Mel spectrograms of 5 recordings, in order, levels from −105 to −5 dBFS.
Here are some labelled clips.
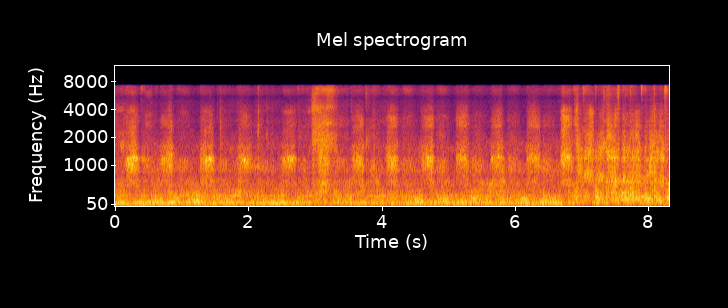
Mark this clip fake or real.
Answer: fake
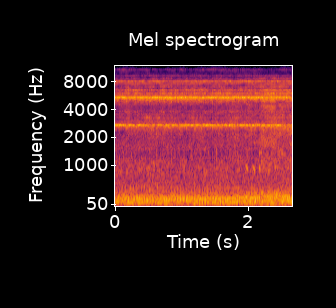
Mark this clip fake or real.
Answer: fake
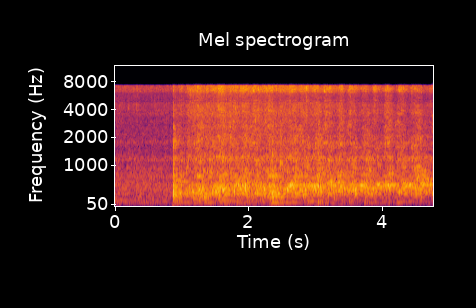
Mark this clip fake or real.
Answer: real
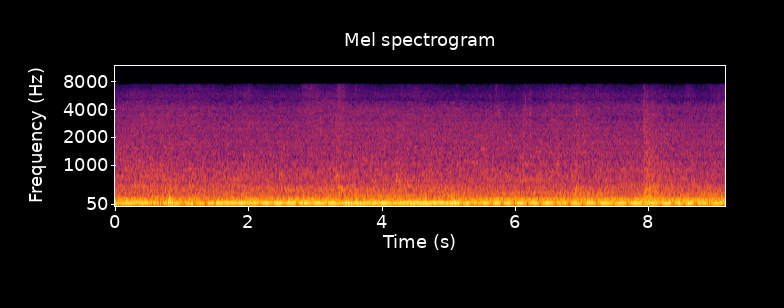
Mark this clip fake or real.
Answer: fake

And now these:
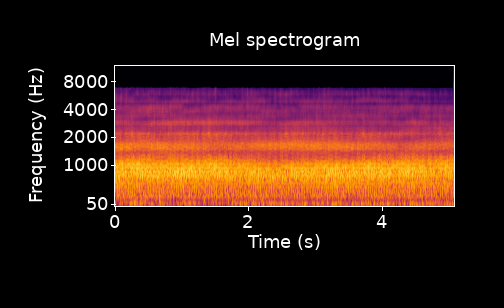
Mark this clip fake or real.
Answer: fake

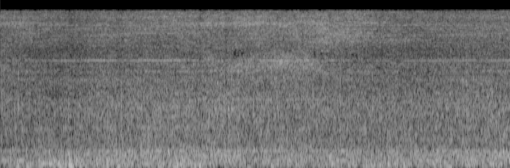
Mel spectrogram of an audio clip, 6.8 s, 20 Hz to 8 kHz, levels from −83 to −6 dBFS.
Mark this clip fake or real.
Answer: real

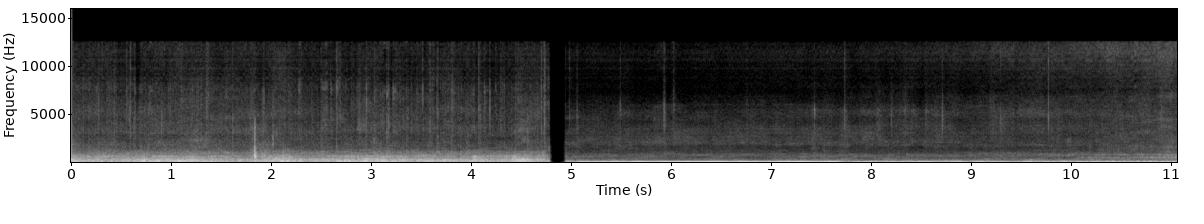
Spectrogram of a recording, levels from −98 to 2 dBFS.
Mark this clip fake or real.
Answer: fake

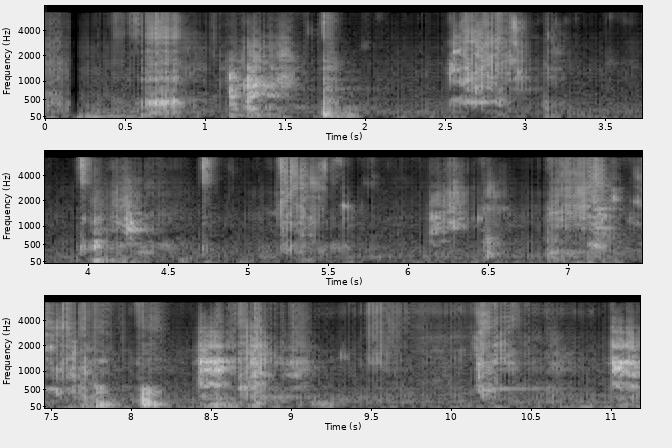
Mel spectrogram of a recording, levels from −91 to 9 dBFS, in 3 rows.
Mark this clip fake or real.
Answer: fake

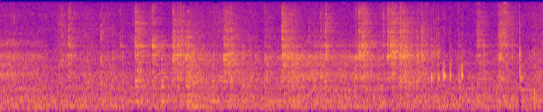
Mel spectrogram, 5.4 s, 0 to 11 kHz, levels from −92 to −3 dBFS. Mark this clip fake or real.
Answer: real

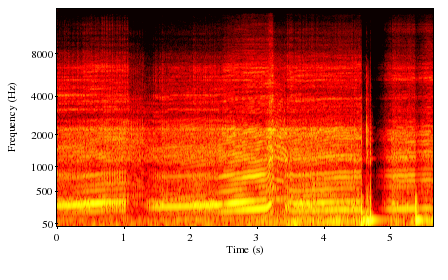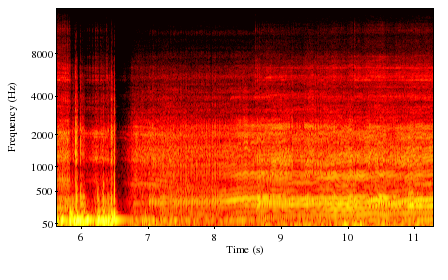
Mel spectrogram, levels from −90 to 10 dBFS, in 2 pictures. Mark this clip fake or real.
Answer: real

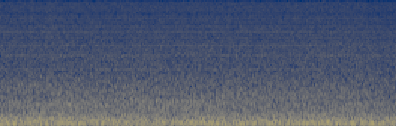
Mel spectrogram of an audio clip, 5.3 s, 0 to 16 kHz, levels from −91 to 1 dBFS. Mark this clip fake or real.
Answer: real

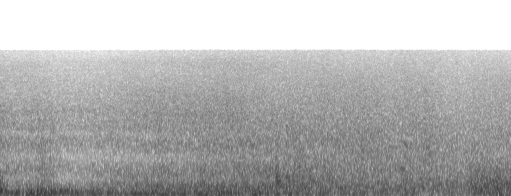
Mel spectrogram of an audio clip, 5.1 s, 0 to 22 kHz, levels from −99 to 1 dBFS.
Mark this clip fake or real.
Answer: real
